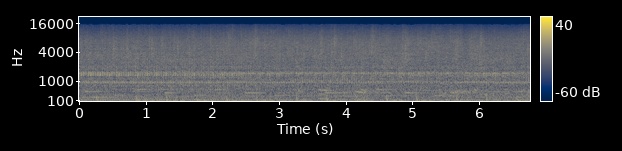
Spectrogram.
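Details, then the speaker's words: Toyota Fortuner 2400 cc diesel (same engine as the Kijang Innova): low, even diesel idle with only soft clatter and no irregular knocks, very quiet with minimal vibration for a diesel; normal diesel idle. "Nah, ini mesinnya, mesin diesel 2400 cc. Untuk ukuran diesel ini masih sangat senyap dan minim getaran ya. Terdengar ya suaranya."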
